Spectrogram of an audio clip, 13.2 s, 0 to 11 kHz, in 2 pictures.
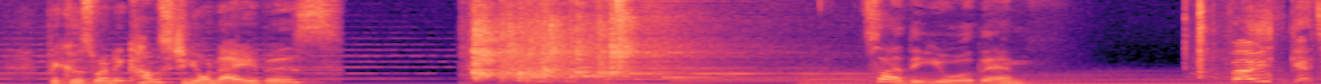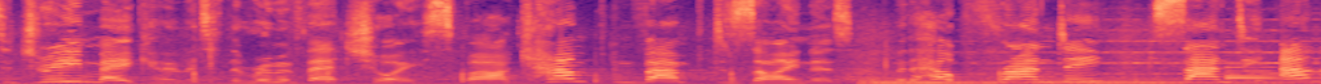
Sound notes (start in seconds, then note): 2.4 guns clicking; 10.8 ominous music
